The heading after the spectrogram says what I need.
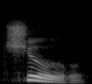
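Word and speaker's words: שׁוּב: 슈브. 여러분 거의 신대원 수준으로 발음해 주셔서 고맙습니다.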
